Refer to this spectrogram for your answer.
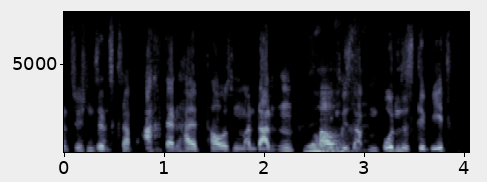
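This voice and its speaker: In a dry, close recording with no echo, a man with a normal speaking voice and fairly high pitch speaks at a moderate pace with fairly even intonation. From Germany, Baden (Karlsruhe). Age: 40s. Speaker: tax and business consultant. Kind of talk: interview.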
